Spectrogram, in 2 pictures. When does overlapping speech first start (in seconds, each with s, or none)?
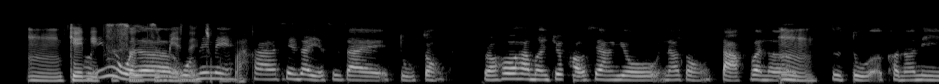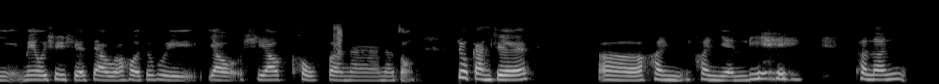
0.8 s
